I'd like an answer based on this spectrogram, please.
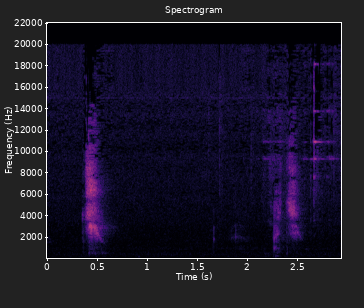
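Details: Rat Terrier named Daisy sneezing on command: one sharp, breathy hiss-like sneeze bursts out early, followed later by a few softer snuffling puffs in a quiet indoor space.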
